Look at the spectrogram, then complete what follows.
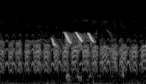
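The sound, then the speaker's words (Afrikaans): A dense chatter of birds fills the background, then a finch cuts through with four sharp, bright chirps in quick succession, clear above the flock. “Eers praat almal gelyk, want elkeen het sy eie mening om te lig, maar dan maak vink hulle stil en roep.”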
